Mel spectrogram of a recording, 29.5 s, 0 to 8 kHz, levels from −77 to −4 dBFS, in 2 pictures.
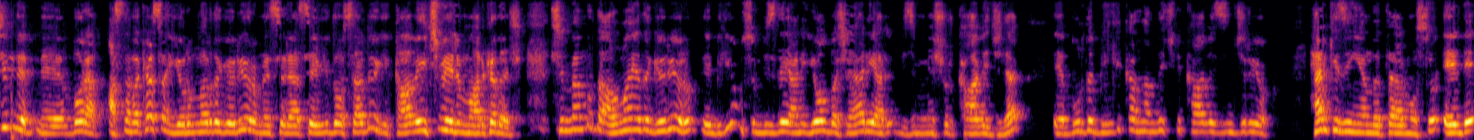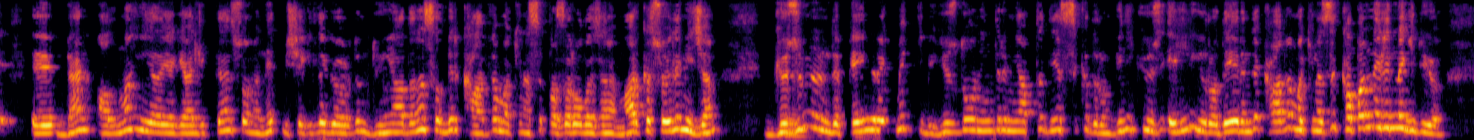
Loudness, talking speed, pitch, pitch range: -18 LUFS, 165 wpm, 195 Hz, 175-220 Hz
